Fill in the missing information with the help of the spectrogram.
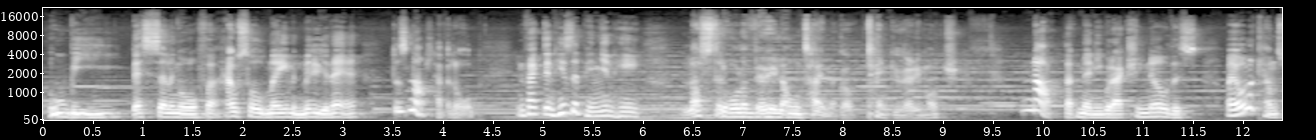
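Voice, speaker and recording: A man narrating a story as an amateur audiobook reader, theatrical, wry and expressive. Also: mid-range voice.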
